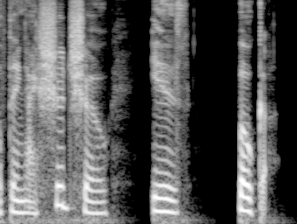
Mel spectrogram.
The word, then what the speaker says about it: bokeh: i should show is boca some people call it bouquet but the proper pronunciation is bow like bow tie and cut like kettle ok ok I have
